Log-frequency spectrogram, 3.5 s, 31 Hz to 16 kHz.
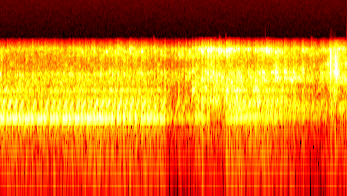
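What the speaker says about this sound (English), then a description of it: "This is Ben's car without an exhaust." A Peugeot 106 with a 1.1-litre petrol engine runs with no exhaust fitted, a loud, raspy, buzzing idle that dips briefly midway before picking back up, heard close and alone.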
